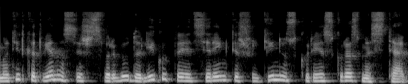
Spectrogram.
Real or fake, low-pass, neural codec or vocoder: fake; 14.4 kHz; vocoder, 44.1 kHz, 128 mel bands every 256 samples, BigVGAN v2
